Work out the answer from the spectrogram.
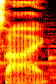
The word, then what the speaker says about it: Psi: So the Greek letter sigh pronounced sigh was chosen to replace Nuno.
